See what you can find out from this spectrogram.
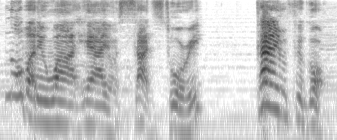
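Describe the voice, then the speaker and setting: A man's voice: on the high side, sing-song, unhurried, sharp tone, heavily acted. An actor playing a harsh, impatient, menacing man in a radio drama, with a Belizean Creole accent. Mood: impatient, scornful. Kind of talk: radio drama acting in dialect. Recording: distant radio drama, faint music behind.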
